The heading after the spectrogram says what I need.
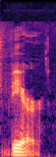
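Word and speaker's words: vier: below the word shake and german 4 is pronounced veer also psalm 46 is 11 verses which symbolizes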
